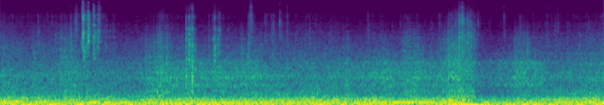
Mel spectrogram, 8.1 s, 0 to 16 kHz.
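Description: BMW E46 track car's engine running hard at speed, heard from inside the cabin, a steady drone over tyre and road noise, with a few short clicks and knocks from the cabin.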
